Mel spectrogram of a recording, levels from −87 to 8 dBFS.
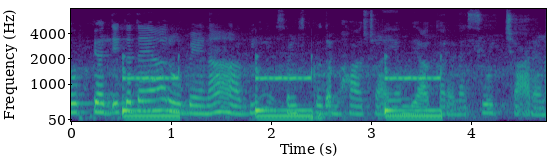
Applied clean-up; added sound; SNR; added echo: none; Organ; -2 dB; reverberation time 1.4 s.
